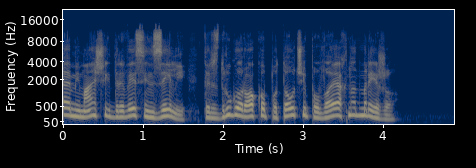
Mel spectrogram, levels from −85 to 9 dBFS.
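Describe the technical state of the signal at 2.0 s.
At 2.0 s the speech carries the gritty, coarsely quantised texture of likely Bluetooth SBC compression, present across the whole clip. Starved upper sub-bands make the treble flicker rather than roll off smoothly like a low-pass filter, which fits a stream around 96 kbps.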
